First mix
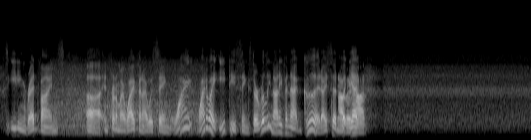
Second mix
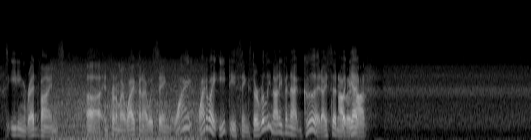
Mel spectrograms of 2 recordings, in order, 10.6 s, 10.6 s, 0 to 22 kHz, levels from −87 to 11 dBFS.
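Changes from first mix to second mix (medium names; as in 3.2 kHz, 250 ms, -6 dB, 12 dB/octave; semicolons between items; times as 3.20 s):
speech -3.0 dB; master: remove brick-wall FIR high-pass 160 Hz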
